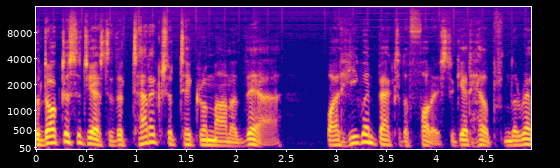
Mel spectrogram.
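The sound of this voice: Here is an unforced reading voice carrying lively intonation.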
